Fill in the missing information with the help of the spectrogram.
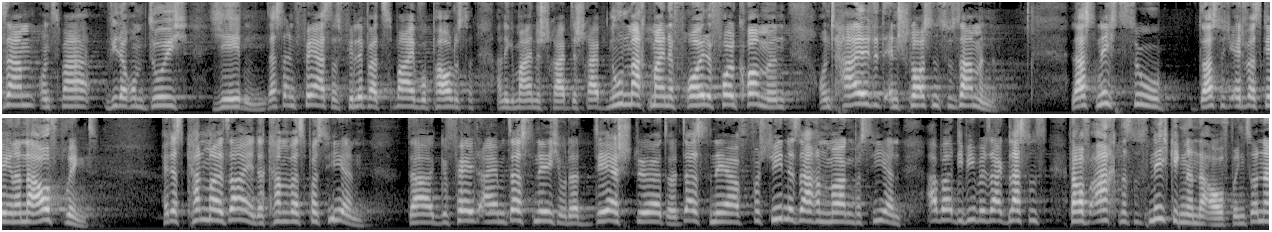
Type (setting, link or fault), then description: setting, large echoing room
